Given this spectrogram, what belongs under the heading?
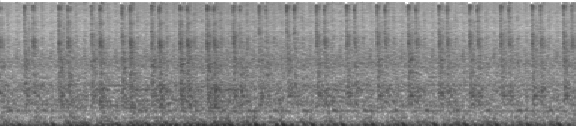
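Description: An old sailboat's inboard engine runs steadily in gear, a continuous low knocking rumble with even vibration and no talk.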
